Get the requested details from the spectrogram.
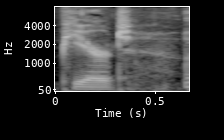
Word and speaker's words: Peart: And Neil, now it's, I don't know the exact, I've heard so many different ways to Peart. – Pronounce it. Peart.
